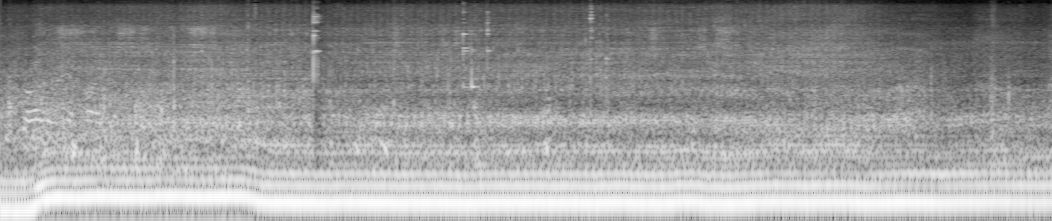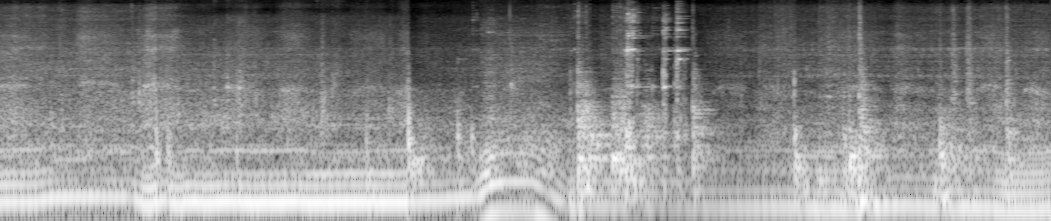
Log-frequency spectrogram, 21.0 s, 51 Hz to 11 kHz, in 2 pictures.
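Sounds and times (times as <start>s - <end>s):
engine running steadily: 0.0s - 21.0s
light clanks: 4.6s - 6.6s, 14.4s - 17.8s.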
